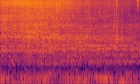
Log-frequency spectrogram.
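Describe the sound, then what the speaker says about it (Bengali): Water is poured into a pan of spiced potatoes and cauliflower, giving a steady broadband hiss and splash that carries through without a break and eases off slightly toward the end, with no talking. "এবার জল দিয়ে দিচ্ছি।"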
